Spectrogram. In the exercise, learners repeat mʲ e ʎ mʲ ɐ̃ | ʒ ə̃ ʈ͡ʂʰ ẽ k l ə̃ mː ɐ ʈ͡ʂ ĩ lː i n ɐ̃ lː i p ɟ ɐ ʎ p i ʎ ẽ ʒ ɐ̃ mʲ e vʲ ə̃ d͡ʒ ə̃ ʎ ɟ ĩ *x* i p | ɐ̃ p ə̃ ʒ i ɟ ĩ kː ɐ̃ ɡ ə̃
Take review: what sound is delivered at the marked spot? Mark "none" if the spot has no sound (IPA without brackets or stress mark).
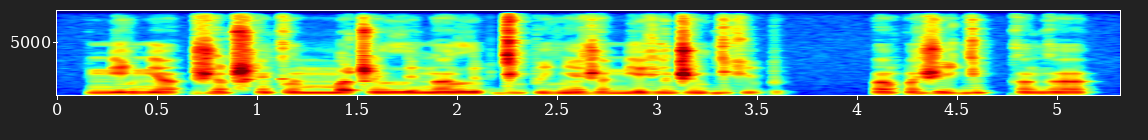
x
